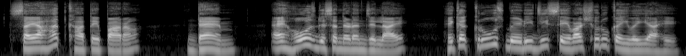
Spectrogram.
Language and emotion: Sindhi, neutral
